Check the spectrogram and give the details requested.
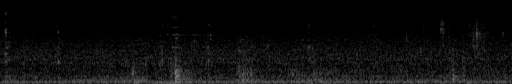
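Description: Siomay being chewed with the mouth open: soft, scattered wet smacks and small clicks, with now and then a light tap of a fork against the plastic food tray, over a faint low hum.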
